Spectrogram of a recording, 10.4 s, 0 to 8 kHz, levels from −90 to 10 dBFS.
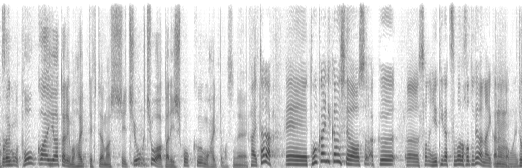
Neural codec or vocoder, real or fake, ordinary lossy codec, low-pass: codec, 16 kHz, 2 kbps, X-Codec, HuBERT features, trained on balanced general audio; fake; none; none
